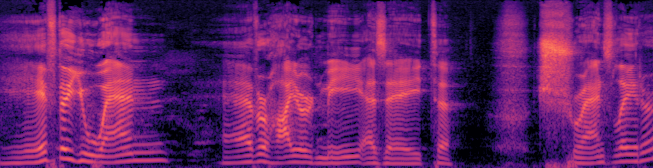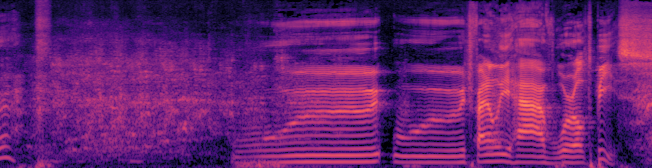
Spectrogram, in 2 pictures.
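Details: Adult male who stutters and uses a breathing technique to control it, with audible word repetition; stuttering.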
